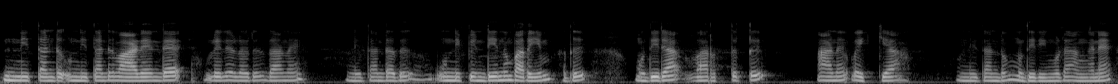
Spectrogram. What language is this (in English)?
Malayalam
